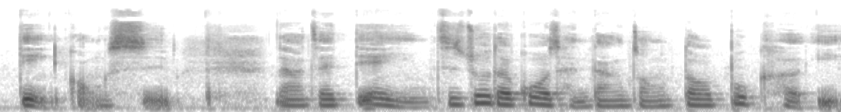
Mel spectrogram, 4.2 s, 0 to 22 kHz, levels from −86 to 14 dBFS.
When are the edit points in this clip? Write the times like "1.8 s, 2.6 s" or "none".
none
